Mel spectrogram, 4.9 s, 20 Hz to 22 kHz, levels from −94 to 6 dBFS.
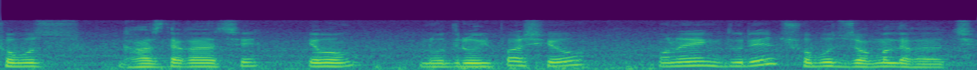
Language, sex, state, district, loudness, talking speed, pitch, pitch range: Bengali, male, West Bengal, Purulia, -17 LUFS, 185 wpm, 165 Hz, 155-180 Hz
